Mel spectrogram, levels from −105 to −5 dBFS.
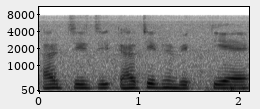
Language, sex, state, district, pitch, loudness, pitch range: Hindi, male, Rajasthan, Bikaner, 135 Hz, -15 LUFS, 130-140 Hz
